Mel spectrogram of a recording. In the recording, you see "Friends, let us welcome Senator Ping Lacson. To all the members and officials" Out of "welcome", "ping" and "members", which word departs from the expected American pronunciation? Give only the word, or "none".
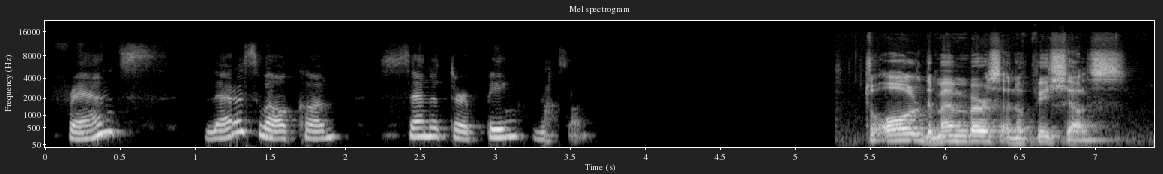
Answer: members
